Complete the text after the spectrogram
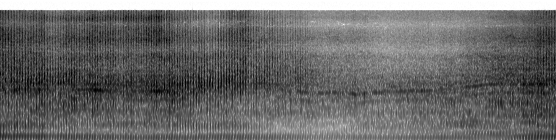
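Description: Tyres spin and churn through snow.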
